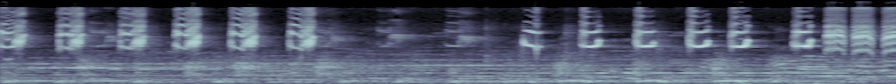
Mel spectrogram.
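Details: Pentet or cendet, the long-tailed shrike, singing gacor: spaced hooked chirps, a brief lull, then sharp down-slurred whistles picking up pace into a quick rolling trill, over quiet background music.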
